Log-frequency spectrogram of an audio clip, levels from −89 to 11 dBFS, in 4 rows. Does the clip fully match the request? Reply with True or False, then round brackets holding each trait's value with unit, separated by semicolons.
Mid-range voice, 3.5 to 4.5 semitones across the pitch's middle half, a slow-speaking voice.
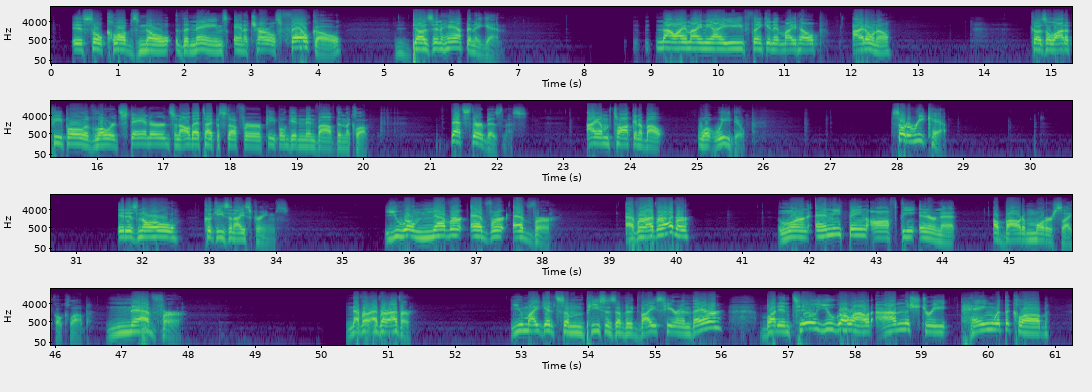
True (170 Hz; 4.1 semitones; 105 wpm)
